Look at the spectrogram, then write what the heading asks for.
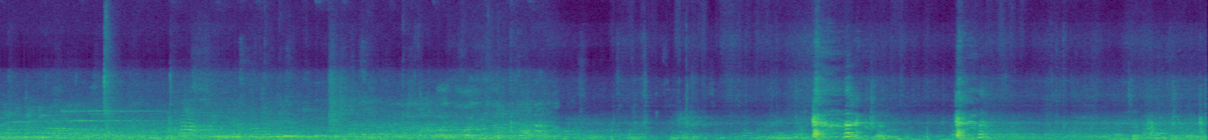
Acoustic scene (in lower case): crowded indoor space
